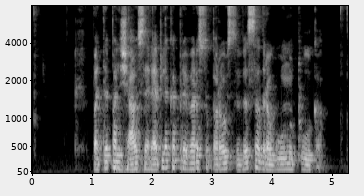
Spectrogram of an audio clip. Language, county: Lithuanian, Tauragė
